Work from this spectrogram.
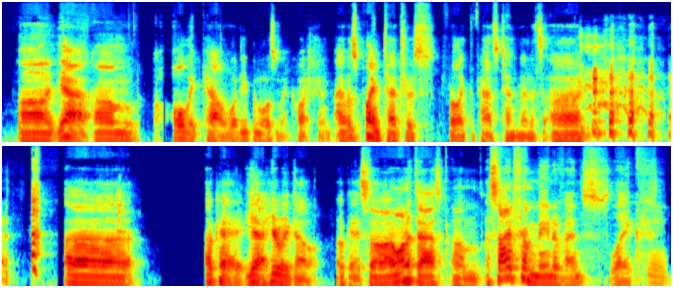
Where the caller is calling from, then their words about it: New Jersey, United States; calling in from New Jersey.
